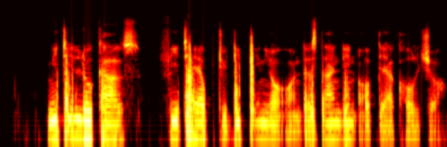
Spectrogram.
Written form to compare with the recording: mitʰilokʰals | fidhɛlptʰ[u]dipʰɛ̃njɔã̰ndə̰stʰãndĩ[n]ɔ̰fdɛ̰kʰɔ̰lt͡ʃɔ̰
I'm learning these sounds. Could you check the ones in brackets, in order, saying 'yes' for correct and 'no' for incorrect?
yes, no

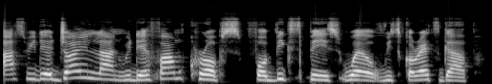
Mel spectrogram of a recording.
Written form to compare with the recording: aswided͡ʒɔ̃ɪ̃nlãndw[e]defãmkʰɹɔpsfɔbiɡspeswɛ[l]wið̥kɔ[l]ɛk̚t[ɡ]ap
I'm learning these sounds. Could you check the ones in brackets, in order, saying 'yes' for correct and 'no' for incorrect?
no, yes, no, yes

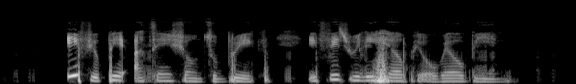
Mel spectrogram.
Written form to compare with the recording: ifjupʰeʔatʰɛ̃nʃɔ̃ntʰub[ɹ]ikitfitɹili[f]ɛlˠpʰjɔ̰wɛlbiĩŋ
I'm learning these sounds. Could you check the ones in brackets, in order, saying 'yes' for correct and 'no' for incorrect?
yes, no

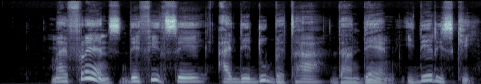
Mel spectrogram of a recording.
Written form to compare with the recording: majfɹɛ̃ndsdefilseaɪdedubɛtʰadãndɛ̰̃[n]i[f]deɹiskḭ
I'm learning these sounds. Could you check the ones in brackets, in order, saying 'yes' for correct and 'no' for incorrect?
no, no

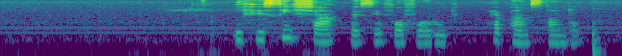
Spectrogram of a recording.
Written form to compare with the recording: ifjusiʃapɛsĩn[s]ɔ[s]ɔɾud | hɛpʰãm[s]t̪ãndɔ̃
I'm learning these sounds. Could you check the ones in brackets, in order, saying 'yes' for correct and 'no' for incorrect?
no, no, yes

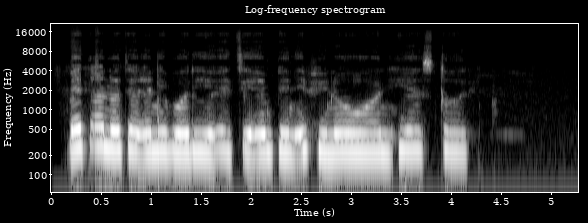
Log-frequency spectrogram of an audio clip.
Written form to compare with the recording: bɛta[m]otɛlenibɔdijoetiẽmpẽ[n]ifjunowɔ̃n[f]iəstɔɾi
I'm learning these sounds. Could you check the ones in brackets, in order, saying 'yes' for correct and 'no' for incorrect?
no, yes, no

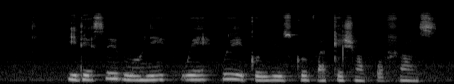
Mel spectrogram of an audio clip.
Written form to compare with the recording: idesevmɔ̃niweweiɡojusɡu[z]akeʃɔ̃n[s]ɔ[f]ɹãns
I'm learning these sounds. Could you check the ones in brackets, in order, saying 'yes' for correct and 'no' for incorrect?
no, no, yes

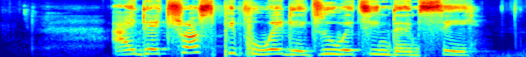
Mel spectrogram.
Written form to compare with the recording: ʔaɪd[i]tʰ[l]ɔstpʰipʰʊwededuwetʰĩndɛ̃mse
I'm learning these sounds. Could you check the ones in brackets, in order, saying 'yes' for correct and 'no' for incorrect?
no, no

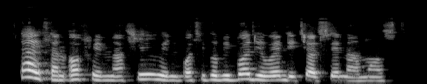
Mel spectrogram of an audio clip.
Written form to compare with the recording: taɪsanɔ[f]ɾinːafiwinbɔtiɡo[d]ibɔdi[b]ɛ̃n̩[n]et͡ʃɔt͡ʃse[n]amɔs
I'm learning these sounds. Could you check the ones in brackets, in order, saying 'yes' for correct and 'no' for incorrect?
yes, no, no, no, yes

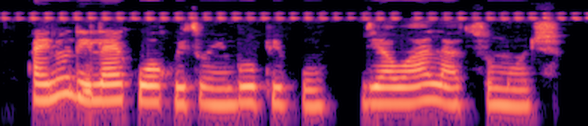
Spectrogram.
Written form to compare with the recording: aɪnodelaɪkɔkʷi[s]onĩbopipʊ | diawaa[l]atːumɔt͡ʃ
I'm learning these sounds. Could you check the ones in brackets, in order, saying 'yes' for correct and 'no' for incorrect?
no, yes

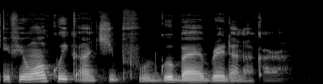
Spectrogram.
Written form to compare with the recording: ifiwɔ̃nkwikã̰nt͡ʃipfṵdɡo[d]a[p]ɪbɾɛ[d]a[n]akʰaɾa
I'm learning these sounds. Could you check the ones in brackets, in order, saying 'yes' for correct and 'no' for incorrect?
no, no, yes, yes

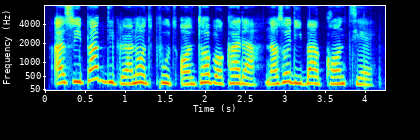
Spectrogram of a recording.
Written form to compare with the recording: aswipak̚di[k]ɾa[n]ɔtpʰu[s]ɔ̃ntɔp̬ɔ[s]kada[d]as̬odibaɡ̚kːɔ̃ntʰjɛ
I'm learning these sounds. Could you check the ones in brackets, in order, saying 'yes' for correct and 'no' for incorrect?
no, yes, no, no, no

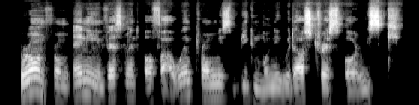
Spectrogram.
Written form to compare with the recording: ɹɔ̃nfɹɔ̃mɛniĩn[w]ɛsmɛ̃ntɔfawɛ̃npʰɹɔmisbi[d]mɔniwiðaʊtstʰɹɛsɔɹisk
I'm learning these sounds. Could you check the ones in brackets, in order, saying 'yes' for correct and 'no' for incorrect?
no, no

